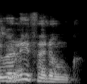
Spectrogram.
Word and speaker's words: Überlieferung: yo, la Überlieferung, no me acuerdo cómo se pronuncia. Überlieferung, Exacto.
